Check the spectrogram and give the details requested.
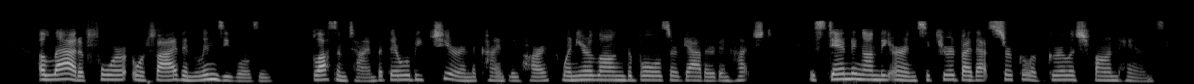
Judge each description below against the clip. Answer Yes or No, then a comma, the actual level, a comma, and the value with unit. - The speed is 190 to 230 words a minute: Yes, average, 200 wpm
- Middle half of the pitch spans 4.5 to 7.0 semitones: No, average, 2.8 semitones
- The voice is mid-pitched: No, high, 200 Hz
